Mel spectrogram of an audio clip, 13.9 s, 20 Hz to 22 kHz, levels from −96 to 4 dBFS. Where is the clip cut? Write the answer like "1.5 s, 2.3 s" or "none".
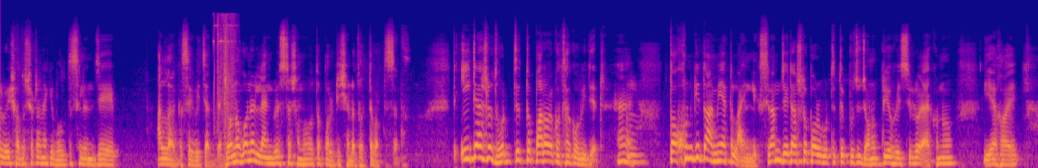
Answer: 3.0 s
